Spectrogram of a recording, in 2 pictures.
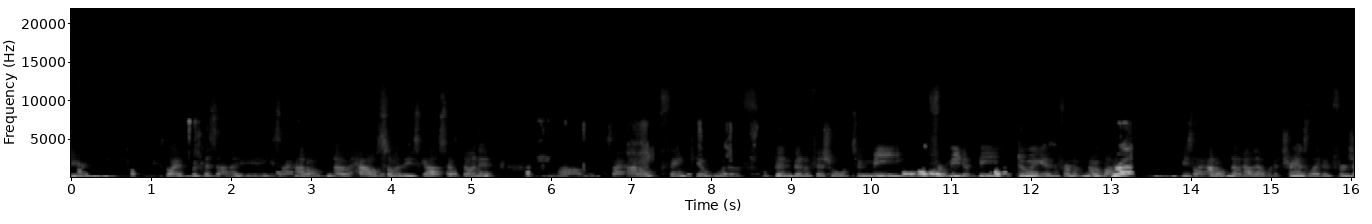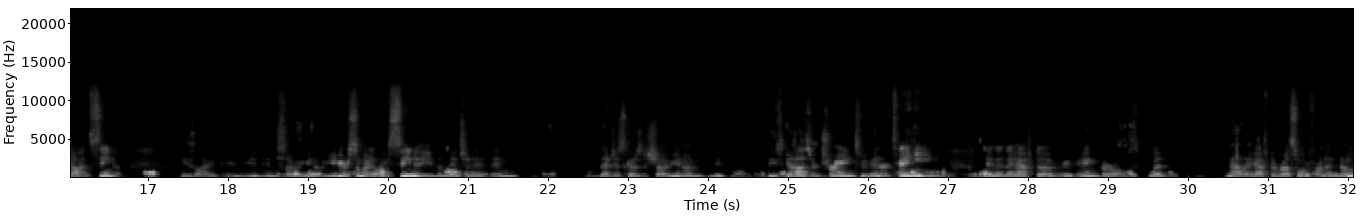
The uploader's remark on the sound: Was fighting audio issues throughout the episode.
